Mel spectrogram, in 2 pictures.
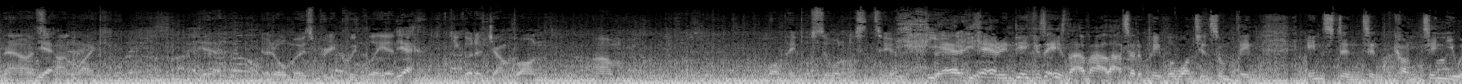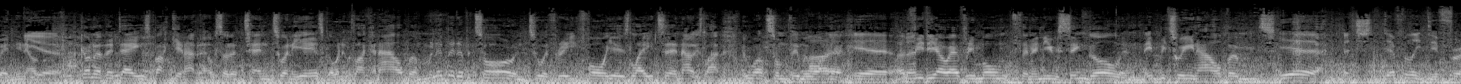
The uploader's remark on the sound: At Leeds Festival 2018.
